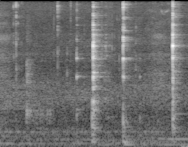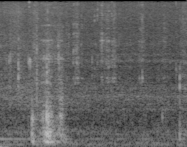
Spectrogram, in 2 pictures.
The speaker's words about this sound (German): wenn es scheppert, ist es der Teller.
